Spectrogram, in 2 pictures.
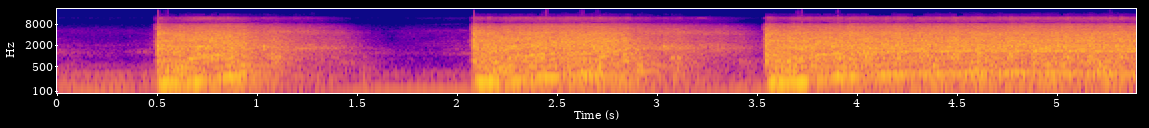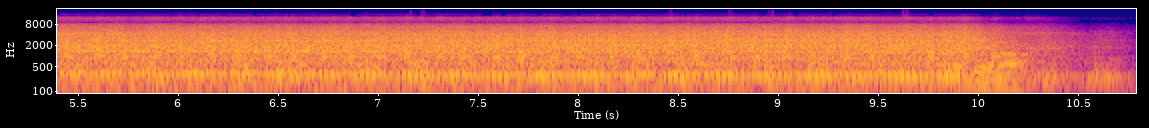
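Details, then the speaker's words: Harley Evo chopper engine, sat empty of oil a long time, cranked over with spark plugs removed to circulate oil before first start: two short starter bursts, then a steady six-second quick, even spin without compression pulses. "So what we're going to do is, before we start the engine, I'm going to take the plugs, spark plugs out. I'm going to cycle the engine just to get the oil moving through the engine, because it's been sitting empty for a while."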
